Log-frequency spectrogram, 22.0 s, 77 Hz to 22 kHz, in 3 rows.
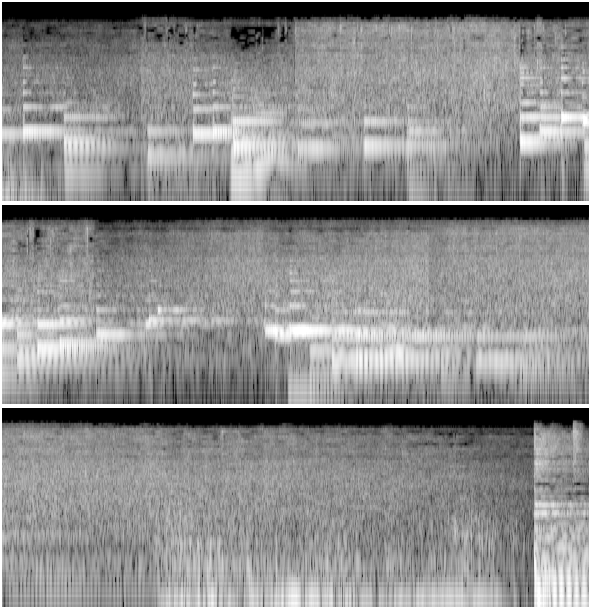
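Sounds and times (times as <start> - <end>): slow music of held chords: 0.0 - 17.5, 21.4 - 22.0
rain hissing: 0.0 - 22.0
low rumble: 16.6 - 21.8.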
